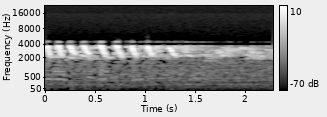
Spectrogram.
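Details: Greater green leafbird in a first-class songbird singing competition, delivering about eight quick, buzzy, high notes in a steady run, then a softer trailing warble as other contest birds chatter faintly behind.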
